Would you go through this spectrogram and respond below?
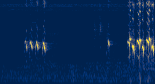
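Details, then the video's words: Yellow-vented bulbul female in breeding condition calling to attract a male: four quick chattering notes, a lone note after a pause, then a denser, louder burst of rapid notes at the end. "trucuk betina memanggil jantan"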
